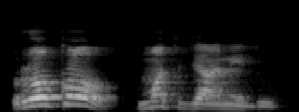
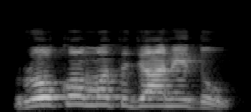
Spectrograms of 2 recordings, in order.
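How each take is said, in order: First: "रोको" punched, then "मत जाने दो" dropping low; pause after रोको. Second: Loud, slow "रोको मत", then "जाने दो"; pause after मत. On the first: ("रोको" पर विराम, फिर नीचे स्वर) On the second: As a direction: keep "रोको मत" together as one command. ("रोको मत" एक साथ, ज़ोर से) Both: Shown as a demonstration. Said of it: "बोलने का तरीका बदल गया".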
